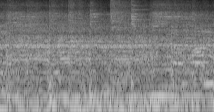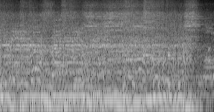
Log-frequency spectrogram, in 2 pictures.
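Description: Live rock band playing loudly: electric guitars and drums, with a singer.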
